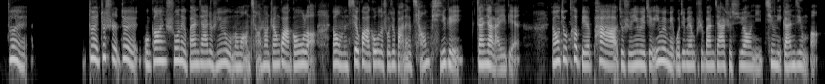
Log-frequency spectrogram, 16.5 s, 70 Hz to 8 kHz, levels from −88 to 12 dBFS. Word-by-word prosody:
对。 265 -10 +2 1.3
对 300 -3 +5
就 320 +6 +2
是 270 -5 -1
对， 270 -4 +1
我 215 -4 0
刚 255 +5 +4
刚 260 0 +3
说 265 +1 0
那 255 - +3
个 220 - +1
搬 215 +2 +1
家 220 0 +1
就 215 -2 -1
是 195 +2 -4
因 225 +2 0
为 - - +1
我 200 - -1
们 195 0 -3
往 190 0 -2
墙 - - -7
上 210 0 0
粘 215 +2 0
挂 225 -4 +5
钩 210 +3 +1
了， 210 - 0 0.3
然 220 - +2
后 220 - +1
我 - - -2
们 200 0 -2
卸 240 +6 +2
挂 220 -3 +2
钩 220 +1 0
的 210 - -1
时 205 - -8
候， - - -1
就 215 +1 -1
把 195 -2 -2
那 - - -3
个 200 - -3
墙 200 +5 -3
皮 225 -1 -1
给 230 +5 -1 0.3
粘 215 -1 +4
下 210 -2 +6
来 160 - -2
一 170 0 -5
点， - - -8 0.6
然 225 +1 +3
后 260 - +5
就 275 0 0
特 285 +1 +2
别 205 -2 -1
怕 205 -1 +3
就 210 - -2
是 195 +1 -3
因 210 +1 +1
为 205 -1 +2
这 205 +1 -4
个 - - -4
因 250 +3 +2
为 260 -1 +3
美 200 -4 0
国 185 -3 -3
这 210 - -3
边 205 0 -1
不 195 - -17
是 210 - -7
搬 205 0 0
家 205 0 0
是 205 - -5
需 205 +3 -10
要 195 -1 +1
你 - - -8
清 220 -2 -1
理 200 - -2
干 195 +1 +1
净 205 0 -2
嘛。 - - -5
210 Hz, 285 characters per minute, -22 LUFS, 200-235 Hz, 1.3 s, 下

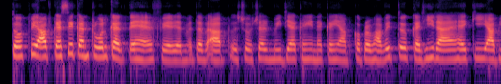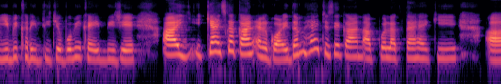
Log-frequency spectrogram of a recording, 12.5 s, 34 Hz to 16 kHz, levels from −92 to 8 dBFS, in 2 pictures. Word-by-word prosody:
तो 265 -1 +5
फिर 305 - +5
आप 255 0 +8
कैसे 265 +4 +4
कंट्रोल 270 -3 +2
करते 225 -3 +4
हैं 205 -1 +1
फिर 195 -1 -1
मतलब 210 -1 -3
आप 195 0 0 0.2
सोशल 215 0 -5
मीडिया 210 0 -2
कहीं 215 0 -7
न - - -6
कहीं 205 -1 -4
आपको 195 +3 -8
प्रभावित 210 +3 -2
तो 245 -1 +2
कर 210 -2 +2
ही 225 +3 -4
रहा 210 -2 +4
है 215 - +1
कि 225 +1 -10
आप 205 - -7
ये 215 +1 -5
भी 240 +3 -8
ख़रीद 220 -3 -9
लीजिए, 215 +1 -7
वो 220 +1 -5
भी 245 +2 -7
ख़रीद 205 -3 -5
लीजिए। 205 0 -3 0.4
अ, 295 -1 +9 0.4
क्या 360 0 +5
इसका 380 +2 -1
कार 310 +1 +6
एल्गोरिदम 220 - -2
है, 440 - -2
जिसके 305 -1 -6
कारण 255 0 0
आपको 225 +3 -9
लगता 230 0 -4
है 220 - -7
कि 225 +1 -13 0.4
अ, - - 0
220 Hz, 215 wpm, -23 LUFS, 210-250 Hz, 0.4 s, अ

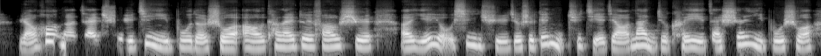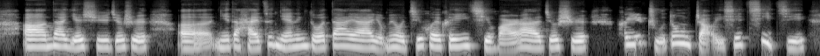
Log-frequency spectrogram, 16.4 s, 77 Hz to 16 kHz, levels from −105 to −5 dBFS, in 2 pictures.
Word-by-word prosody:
应。 470 - -30
然 - - +1
后 320 - +5
呢， 295 -9 0 0.2
再 175 0 +2
去 340 - -3
进 255 -8 -2
一 165 -3 -1
步 170 +1 -3
地 150 0 +1
说， 160 0 +2
啊， 160 -2 +2
看 190 +1 -3
来 180 +1 +3
对 195 -1 0
方 190 0 0
是， 175 -3 +1 0.3
呃， 165 - +4
也 170 +5 +1
有 - - 0
兴 230 -3 -3
趣， 160 -4 -3
就 165 +1 0
是 180 - 0
跟 240 +6 0
你 205 - -2
去 205 - -8
结 195 - -2
交， 145 -1 +1
那 220 +5 +3
你 175 -7 -3
就 165 0 -4
可 170 - -3
以 165 -2 +1
再 160 - 0
深 240 +5 0
一 175 - -2
步 165 0 -1
说， 165 -1 0 0.3
啊， 190 0 +7
那 200 +1 +2
也 180 -2 +2
许 180 -1 -2
就 175 +1 -1
是 170 -3 0 0.2
呃， 160 0 +2
你 180 - -3
的 195 +1 0
孩 155 -2 +1
子 245 - -7
年 185 -5 0
龄 205 +2 -1
多 170 -2 +2
大 210 +2 +1
呀？ 175 -2 +3
有 155 - -2
没 180 - -7
有 180 -3 +1
机 195 +5 -2
会 195 -2 +3
可 190 +1 0
以 195 +2 +1
一 - - -1
起 210 -6 -1
玩 135 -4 -1
儿 140 - +2
啊？ 175 -2 +4
就 180 +2 0
是 165 -2 0 0.3
可 235 - -4
以 250 +2 -1
主 310 0 -4
动 260 -4 0
找 230 - 0
一 - - -5
些 225 +1 -3
契 275 +7 -2
机， 165 -5 -4
180 Hz, 285 characters per minute, -22 LUFS, 165-210 Hz, 0.3 s, 啊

